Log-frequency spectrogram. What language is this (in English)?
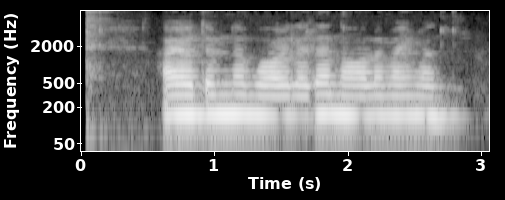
Uzbek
